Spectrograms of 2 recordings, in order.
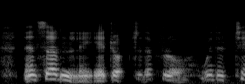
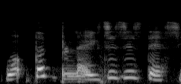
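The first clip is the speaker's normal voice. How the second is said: slow, louder, outraged demand; yelling; 3 semitones higher, 5 dB louder, slower than usual. A narrator's reading. Trunchbull sees her name written, yelling. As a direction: bellow in disbelief. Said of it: "yelled the Trunchbull".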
